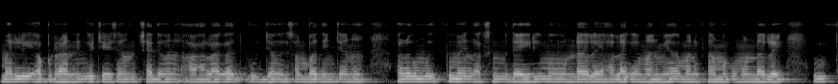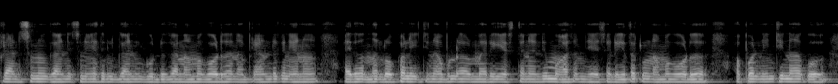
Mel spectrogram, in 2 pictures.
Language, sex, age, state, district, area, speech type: Telugu, male, 30-45, Andhra Pradesh, Srikakulam, urban, spontaneous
